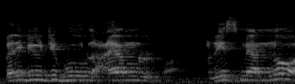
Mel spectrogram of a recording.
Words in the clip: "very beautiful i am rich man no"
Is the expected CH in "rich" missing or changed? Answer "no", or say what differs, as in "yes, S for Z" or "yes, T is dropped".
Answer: yes, S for CH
